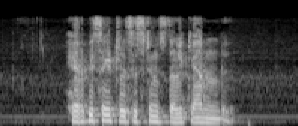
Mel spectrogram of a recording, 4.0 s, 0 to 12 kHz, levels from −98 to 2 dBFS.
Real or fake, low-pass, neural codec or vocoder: fake; 7.2 kHz; codec, 16 kHz, 16 kbps, FreqCodec, larger model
